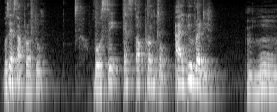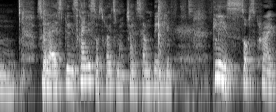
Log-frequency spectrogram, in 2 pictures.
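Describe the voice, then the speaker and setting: An earnest Nigerian-accented man speaking straight to camera in a mid-pitched voice. He drives his points home by repeating them and pleads openly with his viewers. The sound bounces around a reverberant room. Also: unhurried, a little mellow, slight background noise. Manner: emphatic, repeats key phrases, earnest and pleading. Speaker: vlogger. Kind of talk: casual advice vlog to camera. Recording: echoey room.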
